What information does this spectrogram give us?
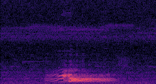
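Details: Green heron, a secretive Maine marsh bird, gives a single very rough, bark-like call lasting about half a second against a quiet background.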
